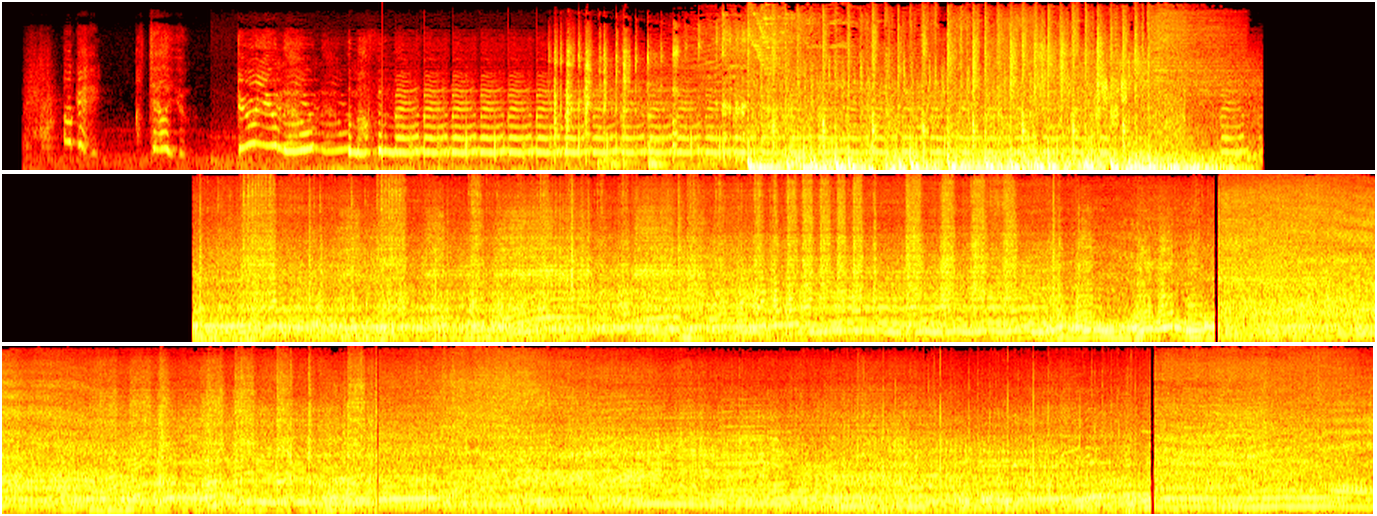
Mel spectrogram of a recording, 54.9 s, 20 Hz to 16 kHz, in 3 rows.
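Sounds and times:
race car engines revving: 5.0s - 15.8s, 20.9s - 54.9s.

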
